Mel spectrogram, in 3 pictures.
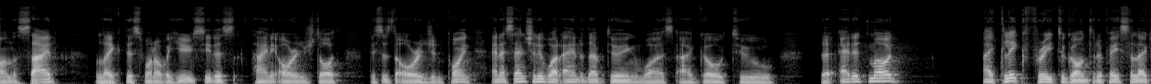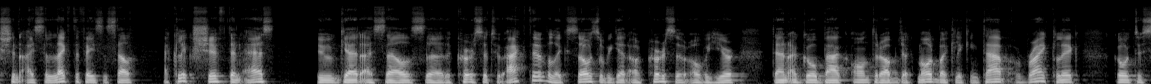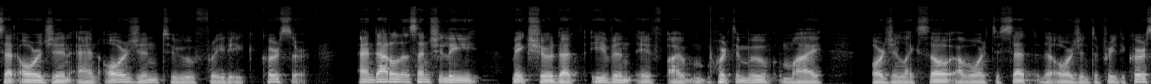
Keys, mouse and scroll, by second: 0.0 shift+middle click, 2.0 middle click, 2.4 shift+middle click, 2.5 middle click, 2.6 middle click, 8.2 Tab, 9.3 3, 11.9 click, 13.9 s, 16.9 click, 19.4 Tab, 21.7-23.8 middle drag, 26.4-28.4 drag, 28.8 middle click, 30.2 click, 32.3 right click, 34.1 click.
